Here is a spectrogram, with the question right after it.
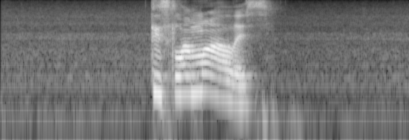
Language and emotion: Russian, angry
